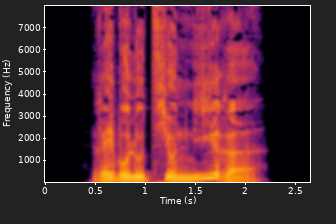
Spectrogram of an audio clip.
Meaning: inflection of revolutionieren: 1. first-person singular present 2. singular imperative 3. first/third-person singular subjunctive I
- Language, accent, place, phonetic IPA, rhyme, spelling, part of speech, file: German, Germany, Berlin, [ʁevolut͡si̯oˈniːʁə], -iːʁə, revolutioniere, verb, De-revolutioniere.ogg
